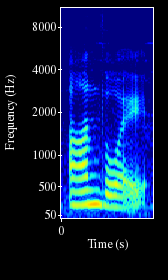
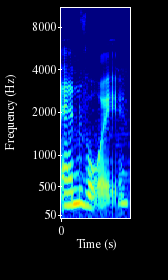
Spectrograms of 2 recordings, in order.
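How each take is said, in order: First: The word is said in a non-British way. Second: The word is said in a British way. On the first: This is how the speaker always heard it. "I always heard it said Envoy" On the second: This is how British-accented characters say it. "every like British accent character in this game says Envoy"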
